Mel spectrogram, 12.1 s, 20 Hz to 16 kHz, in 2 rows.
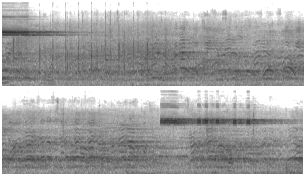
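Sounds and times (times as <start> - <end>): referee's whistle blast: 0.0 - 1.5, 9.2 - 11.8.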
